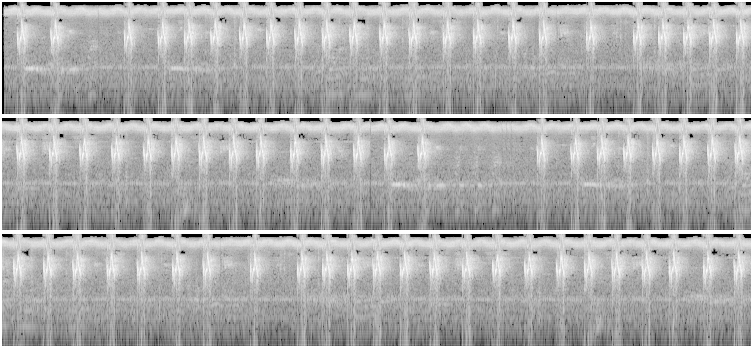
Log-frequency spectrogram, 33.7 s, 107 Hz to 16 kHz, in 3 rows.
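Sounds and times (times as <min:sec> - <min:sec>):
ciblek bird chirping keciap keciap: 0:00.1 - 0:33.6.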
